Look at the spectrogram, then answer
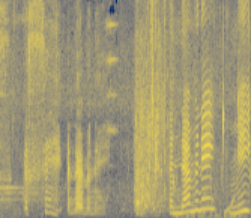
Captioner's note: water splashing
